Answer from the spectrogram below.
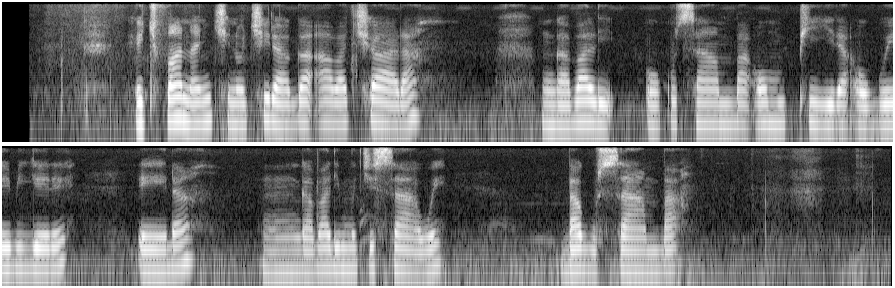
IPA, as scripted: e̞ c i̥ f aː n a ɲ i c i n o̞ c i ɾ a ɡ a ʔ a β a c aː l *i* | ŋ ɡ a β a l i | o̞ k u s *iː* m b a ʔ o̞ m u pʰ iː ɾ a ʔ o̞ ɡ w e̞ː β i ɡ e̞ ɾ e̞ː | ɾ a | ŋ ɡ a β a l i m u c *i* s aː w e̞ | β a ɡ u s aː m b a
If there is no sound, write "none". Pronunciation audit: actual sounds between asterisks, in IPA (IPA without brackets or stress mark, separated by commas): a, aː, i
